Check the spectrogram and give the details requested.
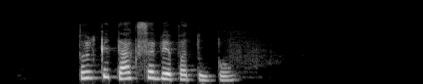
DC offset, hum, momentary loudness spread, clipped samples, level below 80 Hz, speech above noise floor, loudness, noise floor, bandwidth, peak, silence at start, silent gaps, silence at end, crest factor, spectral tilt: under 0.1%; none; 12 LU; under 0.1%; -66 dBFS; 63 dB; -17 LUFS; -79 dBFS; 7.8 kHz; -2 dBFS; 0.8 s; none; 1.85 s; 18 dB; -5 dB/octave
